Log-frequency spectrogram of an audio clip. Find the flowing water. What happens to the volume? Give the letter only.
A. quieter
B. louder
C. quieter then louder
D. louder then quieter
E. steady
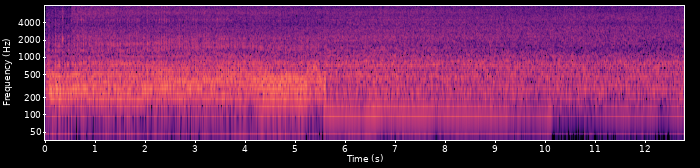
E.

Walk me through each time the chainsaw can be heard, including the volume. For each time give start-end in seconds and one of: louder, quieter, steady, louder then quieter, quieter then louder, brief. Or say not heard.
0.0-12.7 quieter.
